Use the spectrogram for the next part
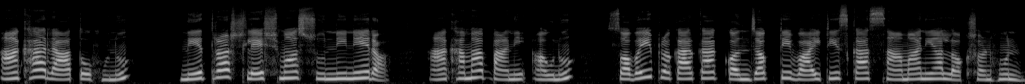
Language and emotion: Nepali, neutral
